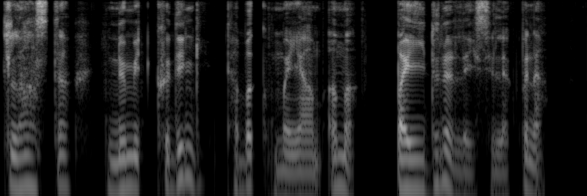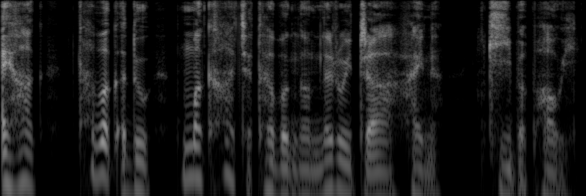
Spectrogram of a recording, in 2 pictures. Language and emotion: Manipuri, fearful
